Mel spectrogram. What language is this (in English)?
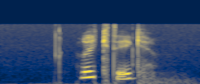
Swedish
